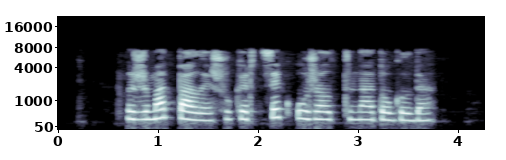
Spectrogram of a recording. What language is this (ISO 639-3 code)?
chm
